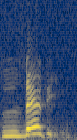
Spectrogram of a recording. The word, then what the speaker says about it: leading: desktop publishing book and someone calls it lady and you can say no no no it's letting not leading now we use the same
